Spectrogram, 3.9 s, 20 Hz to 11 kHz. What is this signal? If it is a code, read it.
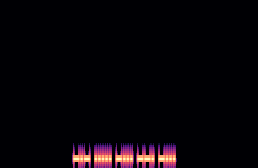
Morse code, heard as a keyed tone, about 44 wpm, 700 Hz. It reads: K5BGB
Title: Call Signs Repeated 3x - 45wpm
